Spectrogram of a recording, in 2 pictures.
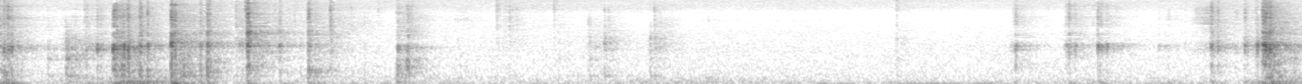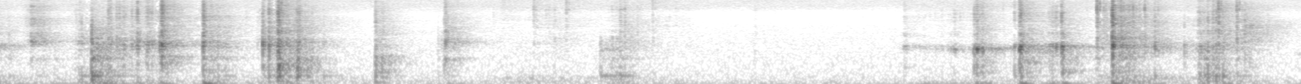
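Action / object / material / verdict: scrape / white chocolate bar with candy pieces, scraped with a knife / chocolate / none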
